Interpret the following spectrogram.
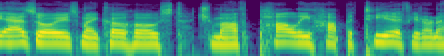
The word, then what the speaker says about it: Palihapitiya: With me, as always, my co-host, Chamath Palihapitiya, if you don't know how to pronounce it, Palihapitiya.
